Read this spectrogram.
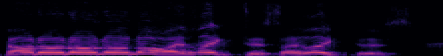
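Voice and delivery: high, loud, thrilled no no no; excited refusal. Retold or imitated. To his chef, he loudly and happily insists. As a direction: insist with delight that he loves it.

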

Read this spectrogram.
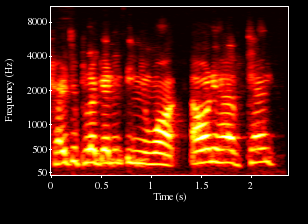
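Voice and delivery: ordinary talk, nothing marked

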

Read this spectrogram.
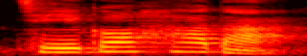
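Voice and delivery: normal talking voice

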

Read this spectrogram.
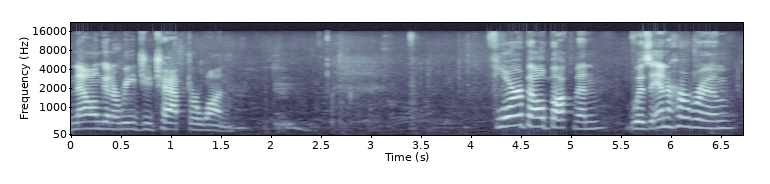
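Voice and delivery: ordinary delivery

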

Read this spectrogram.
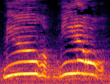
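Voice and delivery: high drawn-out kitten meows; crying kitten. Acted. Storyteller as the kitten in the river, crying out high. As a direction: wail like a drowning kitten. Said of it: "y el pinche gatito".

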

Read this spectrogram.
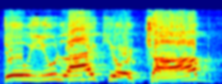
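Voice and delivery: loud, slow, drawn-out drill; emphatic modelling. Shown as a demonstration. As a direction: hammer out each word slowly for the class. Teacher drills corrected pronunciation.

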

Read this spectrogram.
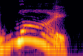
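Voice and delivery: very high, plaintive question; baffled cry. A narrator's reading. Nephew questioning his uncle's refusal, baffled cry. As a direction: ask again in high dismay. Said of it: "cried Scrooge's nephew".

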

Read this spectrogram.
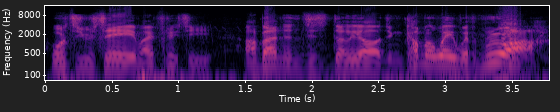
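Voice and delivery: loud, hammed-up French accent. Suitor woos his lovely little cabbage, hammy French accent. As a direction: flirt like a cartoon Frenchman with a thick accent. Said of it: "just so I could do a French accent".

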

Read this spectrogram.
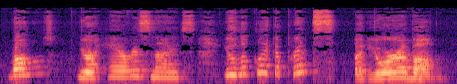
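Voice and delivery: sassy princess. Acted. Elizabeth tells off prince.

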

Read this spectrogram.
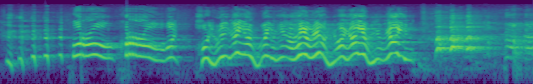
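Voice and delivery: high, loud yipping howl like a coyote; imitated coyote howl. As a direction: yip and howl like a pack of coyotes at night. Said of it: "that's exactly what coyotes sound like".

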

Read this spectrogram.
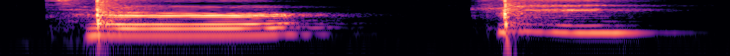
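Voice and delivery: "Turkey" split as tur, key with a gap; chopped into syllables. Shown as a demonstration. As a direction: chop "Turkey" into two slow beats. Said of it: "chop it out".

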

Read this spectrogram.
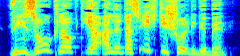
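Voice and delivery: mother feels wrongly blamed, indignant. Acted. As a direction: protest your innocence, offended. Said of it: "Martha lehnte sich empört zurück".

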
